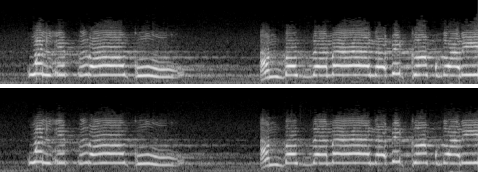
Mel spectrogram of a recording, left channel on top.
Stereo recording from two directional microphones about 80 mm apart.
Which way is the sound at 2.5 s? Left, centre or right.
Right.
